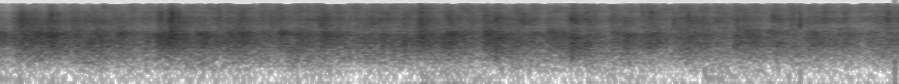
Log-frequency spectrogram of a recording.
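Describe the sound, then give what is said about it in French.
A church audience applauds during worship, acclaiming Jesus: sustained, even clapping from many hands, moderately loud with gentle swells, continuing without a break for several seconds. “Est-ce qu'on peut acclamer Jésus pour sa présence”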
